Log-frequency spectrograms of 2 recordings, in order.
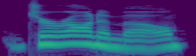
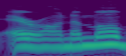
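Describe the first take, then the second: First: The name starts with a J sound. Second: The name starts with a vowel sound. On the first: "it's not a J sound, but I'm gonna say it anyway" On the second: "I want to pronounce it Eronimo"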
